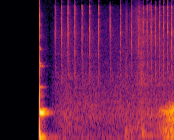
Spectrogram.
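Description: Logo-animation sound effect: a sharp hit about half a second in, followed by rapid mechanical ratchet-like clicking, about ten clicks a second, that thickens near the end.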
